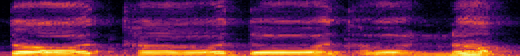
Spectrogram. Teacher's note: त वर्ग में त, थ, द, ध, न ये अक्षर होते हैं, ये वर्ण होते हैं। इनको हम दंत स्थान से उच्चारण करते हैं। दंत स्थान यानी कि दांत लगते हैं इनको बोलने में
